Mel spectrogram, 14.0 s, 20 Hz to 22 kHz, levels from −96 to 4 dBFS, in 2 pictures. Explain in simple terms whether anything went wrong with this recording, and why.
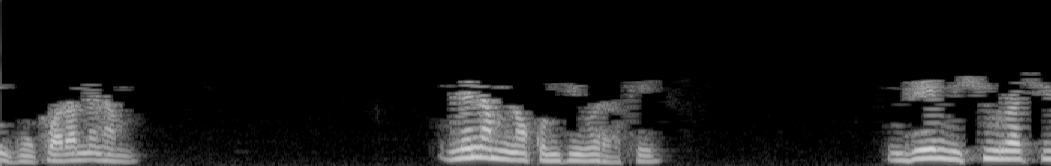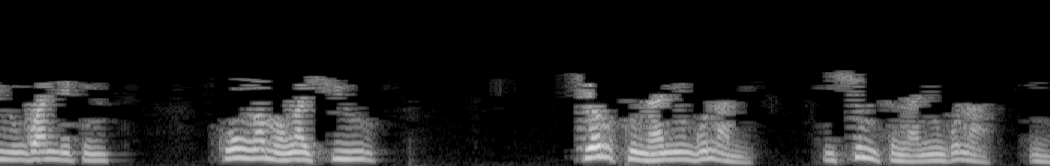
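Heavy MP3 compression is the likely cause of the dull, watery quality that runs through the whole speech clip. Nothing can be heard above about 3.8 kHz, so the crisp top end of the voice is gone and s sounds lose their bite. When an encoder is starved of data like this, it throws away the treble entirely and drops quieter detail that flickers in and out from moment to moment. That flickering is what gives the sound its swirly, metallic texture.

Pre-echo occurs twice: once at 11.14 to 11.17 s, just after "shiyo rru", lasting about 36 ms, and again at 12.87 to 12.92 s, lasting about 55 ms. In both spots a brief smear of hiss arrives just ahead of a sharp sound, softening its attack. The compression handles audio in short blocks and spreads its noise across each whole block. So noise meant to hide under the loud onset also spills into the quiet instant before it, where it can be heard.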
